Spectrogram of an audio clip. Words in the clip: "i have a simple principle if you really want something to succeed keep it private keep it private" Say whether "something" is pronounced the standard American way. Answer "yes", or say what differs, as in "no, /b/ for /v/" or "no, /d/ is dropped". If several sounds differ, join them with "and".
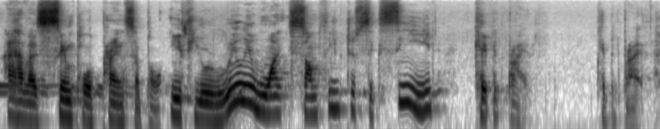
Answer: yes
